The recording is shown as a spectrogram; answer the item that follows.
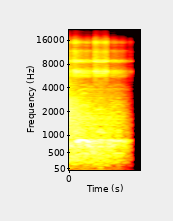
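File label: tambourine, 160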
